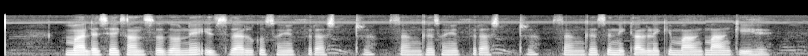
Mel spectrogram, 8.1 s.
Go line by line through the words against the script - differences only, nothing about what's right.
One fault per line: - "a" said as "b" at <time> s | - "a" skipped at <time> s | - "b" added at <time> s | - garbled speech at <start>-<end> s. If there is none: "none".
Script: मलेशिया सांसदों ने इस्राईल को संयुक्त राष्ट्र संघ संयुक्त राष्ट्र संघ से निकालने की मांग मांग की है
none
